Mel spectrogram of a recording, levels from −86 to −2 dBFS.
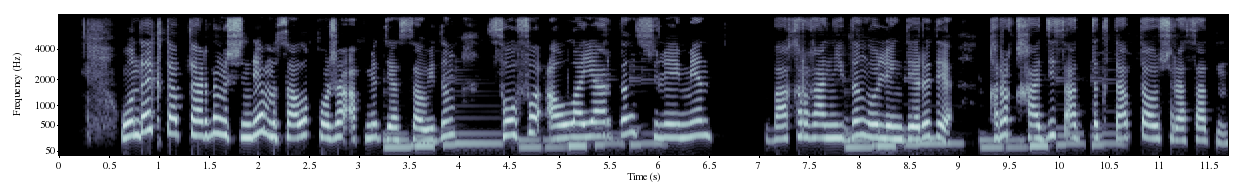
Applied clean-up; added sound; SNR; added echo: classical method spectral subtraction.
